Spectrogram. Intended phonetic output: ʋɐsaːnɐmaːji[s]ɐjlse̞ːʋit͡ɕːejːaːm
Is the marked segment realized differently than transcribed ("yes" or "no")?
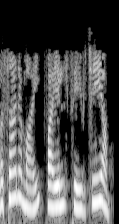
yes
